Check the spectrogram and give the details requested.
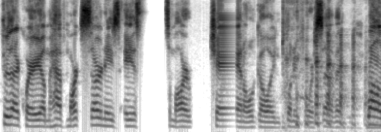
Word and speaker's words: Cerny: I called Mark Cerny Mark Kearney last week. I realized that a couple days ago. I was like, oh shit, that's not how you say his name.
